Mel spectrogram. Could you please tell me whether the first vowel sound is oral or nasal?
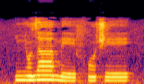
nasal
